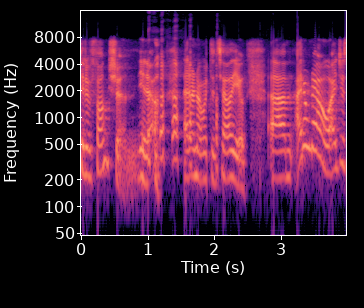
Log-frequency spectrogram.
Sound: laughter

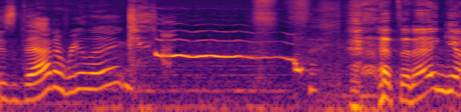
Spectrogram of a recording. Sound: squealing

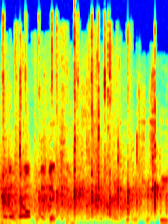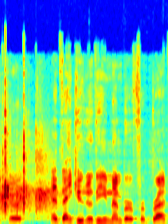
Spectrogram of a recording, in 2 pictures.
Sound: applause

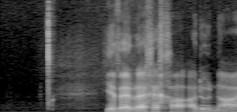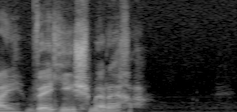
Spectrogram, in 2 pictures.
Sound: speaking in foreign language: Hebrew

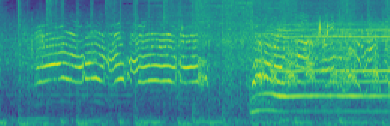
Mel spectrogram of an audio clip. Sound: yelling

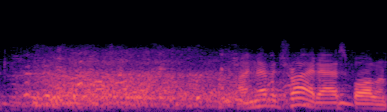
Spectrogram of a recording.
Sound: laughter

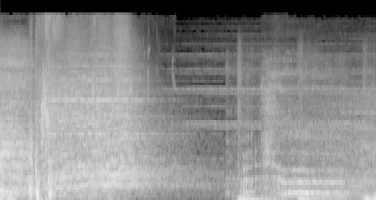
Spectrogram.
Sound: eerie music; roaring; growling

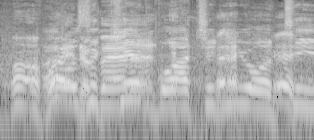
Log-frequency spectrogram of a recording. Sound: laughs

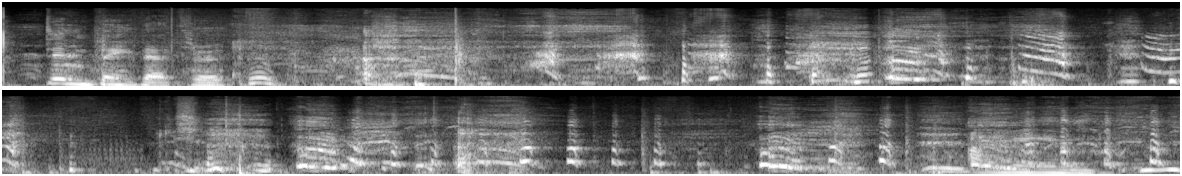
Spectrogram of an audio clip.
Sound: all laugh

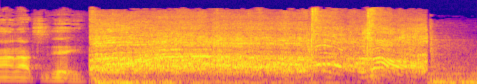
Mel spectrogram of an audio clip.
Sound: audience groans

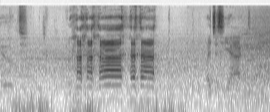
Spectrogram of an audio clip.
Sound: laughing

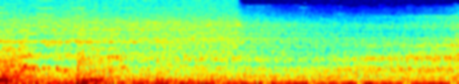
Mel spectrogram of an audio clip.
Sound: voice fading

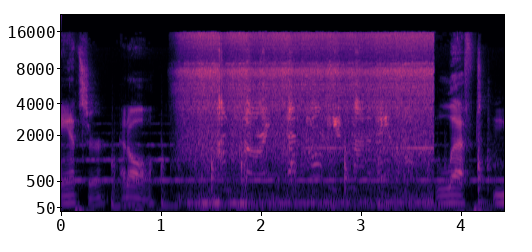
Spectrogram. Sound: on phone

